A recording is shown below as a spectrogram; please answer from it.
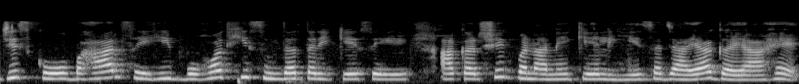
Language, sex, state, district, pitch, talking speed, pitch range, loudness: Hindi, female, Chhattisgarh, Raipur, 255 Hz, 120 wpm, 240-275 Hz, -15 LUFS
